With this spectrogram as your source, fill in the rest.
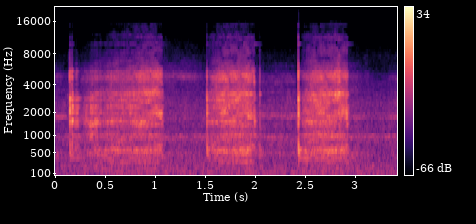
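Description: Three steady strokes of a file rasping across the edge of a cutter mattock to sharpen it, each about half a second long with short gaps between, close up and fairly loud with no talk.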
